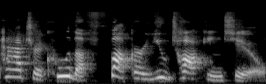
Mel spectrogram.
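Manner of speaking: screamed loudly, pitch swooping. Speaker retells a woman screaming at their dad during a phone call, retelling a scream. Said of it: "she screamed at him".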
